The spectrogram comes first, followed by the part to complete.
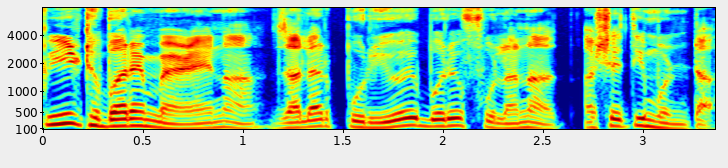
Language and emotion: Goan Konkani, neutral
